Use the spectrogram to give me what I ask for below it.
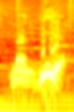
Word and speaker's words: Mandia: How do you pronounce it? Mandia or Mandia? Mandia.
